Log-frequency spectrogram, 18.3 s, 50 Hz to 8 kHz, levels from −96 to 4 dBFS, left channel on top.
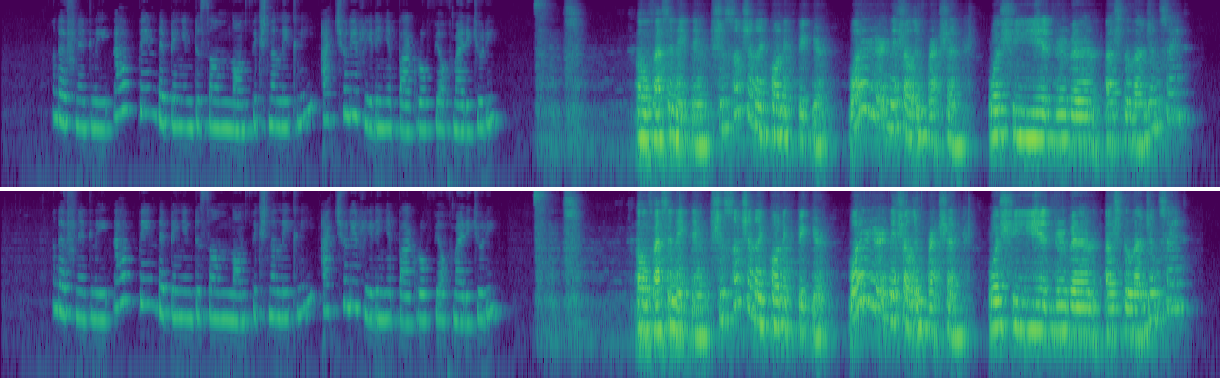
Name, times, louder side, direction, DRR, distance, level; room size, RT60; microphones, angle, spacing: voice 1, 0.8-7.4, left 1 dB, 5° left, 1.3 m, -38 dB
voice 2, 8.0-8.7 9.4-17.8, right 2 dB, 75° right, 1.8 m, -25 dB
8.9 x 3.8 x 5.7 m
head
